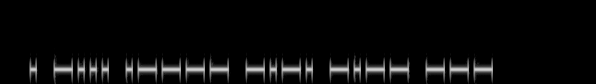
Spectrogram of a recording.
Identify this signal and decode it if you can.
Morse code, heard as a keyed tone, about 20 wpm, 700 Hz. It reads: EB1CYO
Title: DXCC-100 Call Signs - 6 Characters - 20wpm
